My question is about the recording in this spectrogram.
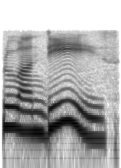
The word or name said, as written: Rwandese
